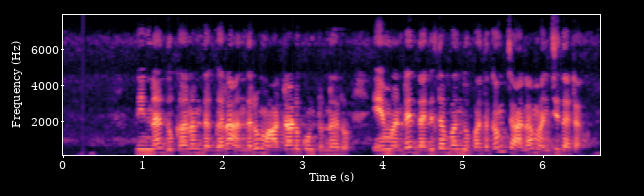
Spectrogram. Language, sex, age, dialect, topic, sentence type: Telugu, female, 36-40, Telangana, banking, statement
